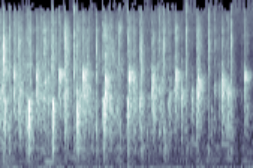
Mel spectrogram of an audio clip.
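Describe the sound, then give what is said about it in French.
A crowd applauds at a moderate level, with some sharper claps standing out in a quick, fairly regular rhythm over a dense patter of hand claps. No one speaks. “Merci, on l'applaudit, même si euh, il nous entend, j'en suis certain.”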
